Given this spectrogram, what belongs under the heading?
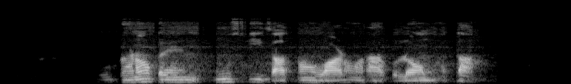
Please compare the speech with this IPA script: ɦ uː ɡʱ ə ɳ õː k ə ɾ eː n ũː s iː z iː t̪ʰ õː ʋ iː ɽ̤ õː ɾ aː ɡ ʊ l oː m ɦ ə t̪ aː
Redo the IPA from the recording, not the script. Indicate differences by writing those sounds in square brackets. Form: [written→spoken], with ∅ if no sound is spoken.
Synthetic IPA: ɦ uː ɡʱ ə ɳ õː k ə ɾ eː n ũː s iː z [iː→aː] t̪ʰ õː ʋ [iː→aː] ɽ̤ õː ɾ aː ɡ ʊ l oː m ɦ ə t̪ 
